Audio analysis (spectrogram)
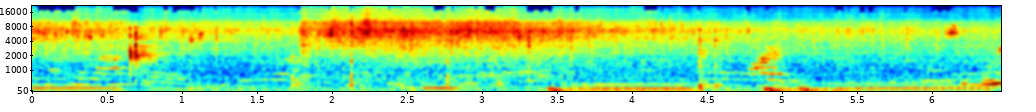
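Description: Garlic sautés in a pan for Bicol express with a loud, steady close sizzle and occasional stirring scrapes, while a low tonal hum runs beneath it.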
